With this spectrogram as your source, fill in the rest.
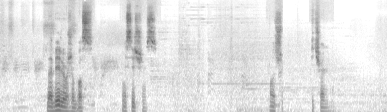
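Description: Magic spells burst and crackle in a battle.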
